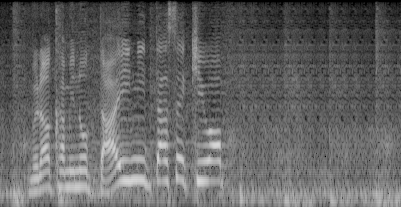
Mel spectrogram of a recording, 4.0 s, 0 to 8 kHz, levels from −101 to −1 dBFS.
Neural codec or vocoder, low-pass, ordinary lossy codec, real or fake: codec, 16 kHz, 0.9 kbps, LongCat-Audio-Codec; none; none; fake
